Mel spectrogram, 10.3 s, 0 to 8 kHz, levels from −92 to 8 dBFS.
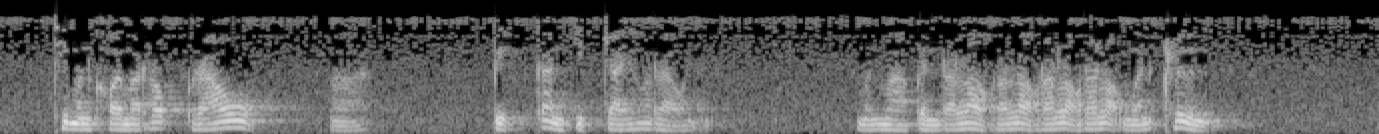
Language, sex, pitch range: Thai, male, 110-130 Hz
